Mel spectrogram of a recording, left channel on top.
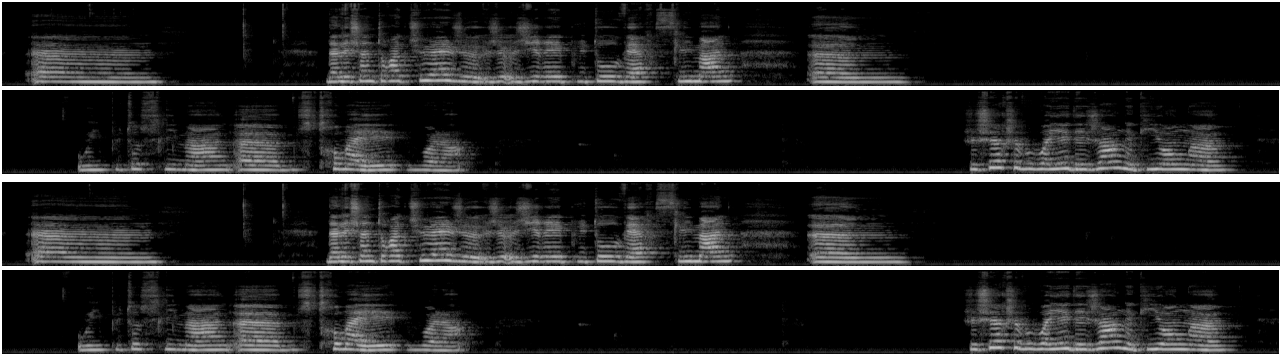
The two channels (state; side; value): normal; both; correlation 0.82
